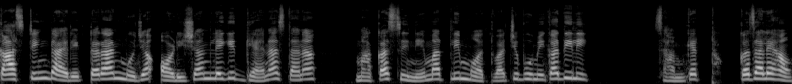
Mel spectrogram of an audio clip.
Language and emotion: Goan Konkani, surprised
